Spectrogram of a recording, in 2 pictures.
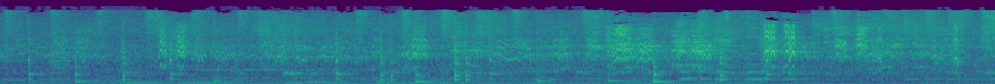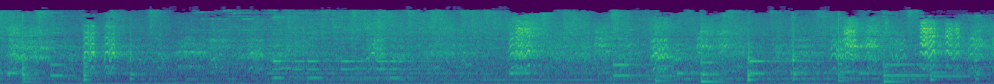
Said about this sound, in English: But for now, listen to these birds.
